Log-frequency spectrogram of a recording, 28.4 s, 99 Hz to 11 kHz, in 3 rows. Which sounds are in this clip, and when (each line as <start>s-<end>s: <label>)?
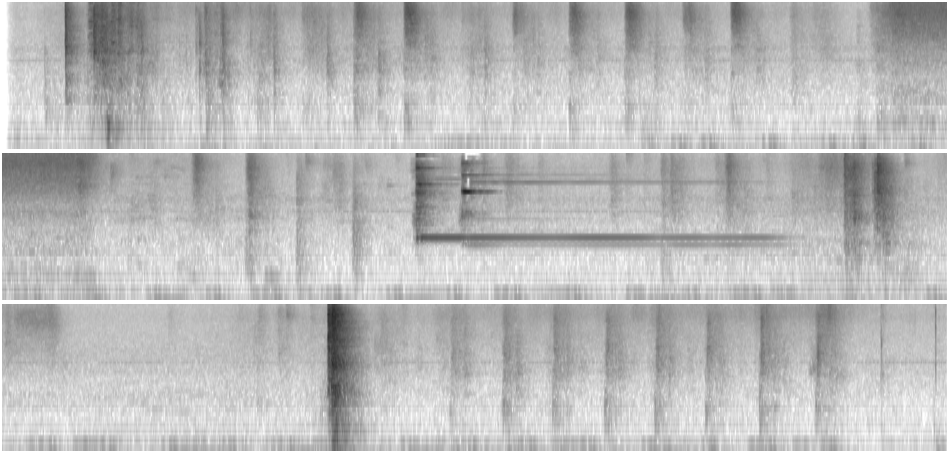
1.9s-8.6s: footsteps
8.6s-10.7s: running water
10.9s-13.5s: footsteps
13.5s-17.4s: bell ringing
15.5s-17.9s: footsteps
17.8s-18.6s: door
22.1s-22.8s: door
23.2s-28.3s: footsteps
